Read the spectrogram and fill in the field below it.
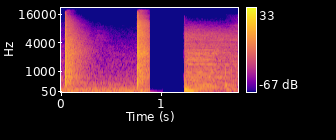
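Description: A man claps sharply to open a whisky podcast recording, two loud close claps a fraction of a second apart followed by a brief gap of silence, then room noise and a voice resuming.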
